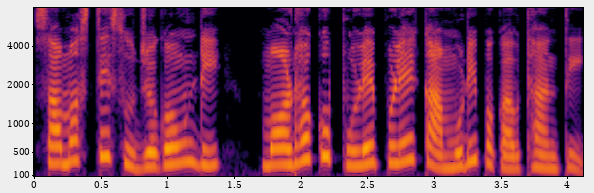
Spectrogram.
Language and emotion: Odia, neutral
